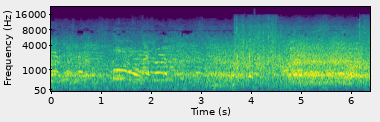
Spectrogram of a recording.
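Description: A dense wrestling arena crowd roars and cheers during a SmackDown match with Rey Mysterio and Kevin Owens, the noise swelling louder toward the end, with a commentator talking over it.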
